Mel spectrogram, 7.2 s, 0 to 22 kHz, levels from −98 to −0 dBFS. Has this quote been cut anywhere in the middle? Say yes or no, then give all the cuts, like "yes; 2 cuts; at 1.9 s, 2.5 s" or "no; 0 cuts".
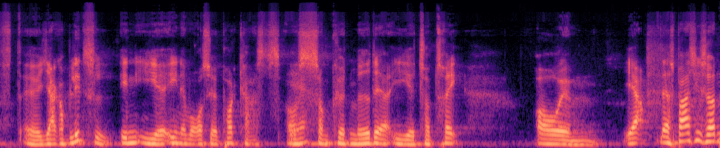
no; 0 cuts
